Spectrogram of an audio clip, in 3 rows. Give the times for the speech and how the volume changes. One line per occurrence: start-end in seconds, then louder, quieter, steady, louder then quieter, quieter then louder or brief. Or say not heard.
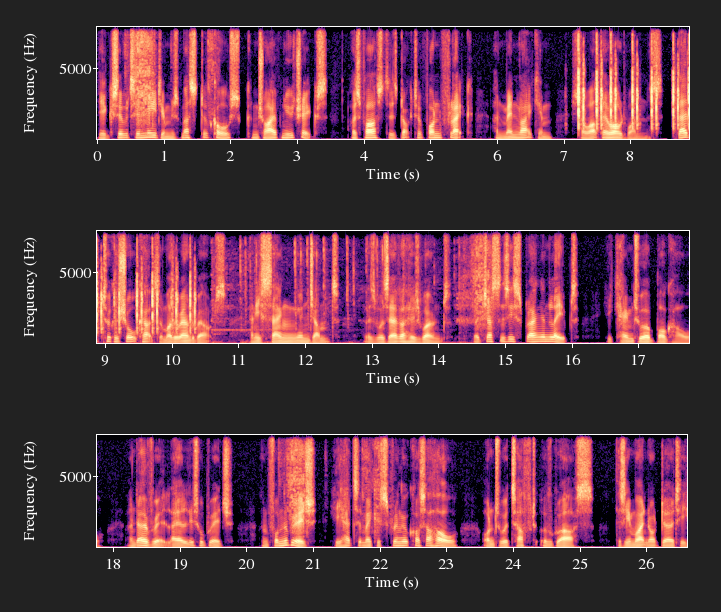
0.0-26.5 steady.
